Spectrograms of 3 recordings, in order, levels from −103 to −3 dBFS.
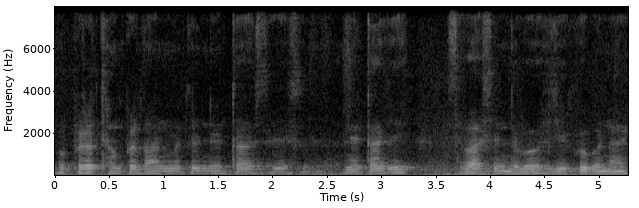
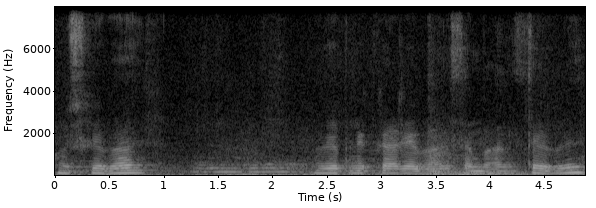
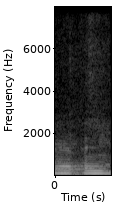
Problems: constant background noise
